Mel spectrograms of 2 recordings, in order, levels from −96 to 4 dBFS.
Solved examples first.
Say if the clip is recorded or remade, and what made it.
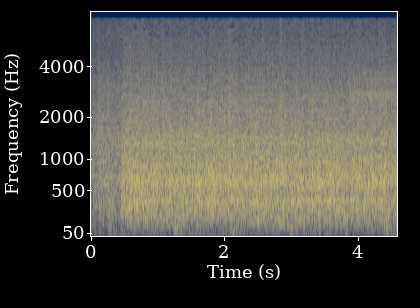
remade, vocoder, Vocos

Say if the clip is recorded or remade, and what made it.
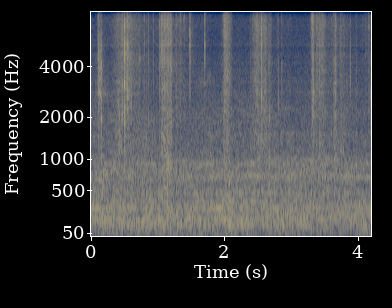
remade, codec, DAC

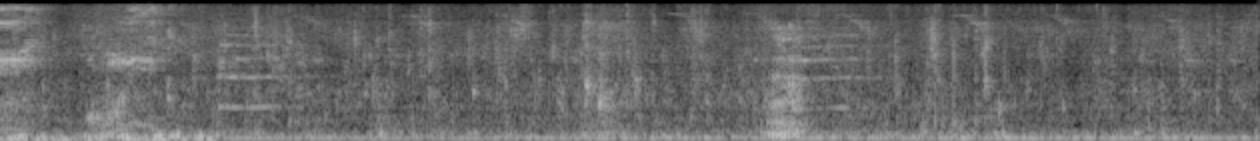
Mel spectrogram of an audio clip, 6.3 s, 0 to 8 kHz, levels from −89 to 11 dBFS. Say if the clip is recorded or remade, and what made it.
recorded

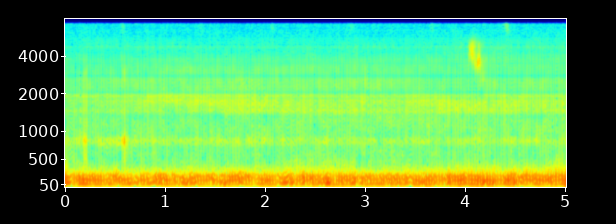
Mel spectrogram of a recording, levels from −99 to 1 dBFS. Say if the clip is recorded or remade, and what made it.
remade, vocoder, Vocos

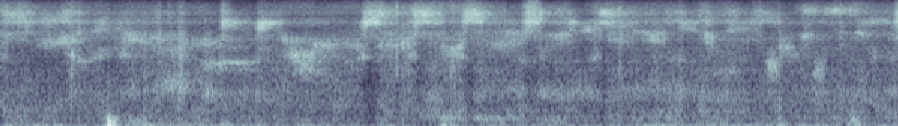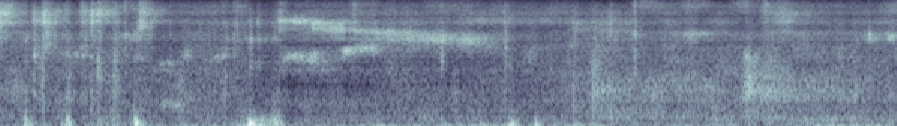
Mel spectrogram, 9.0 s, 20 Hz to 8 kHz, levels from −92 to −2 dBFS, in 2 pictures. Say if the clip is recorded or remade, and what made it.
remade, codec, ZipCodec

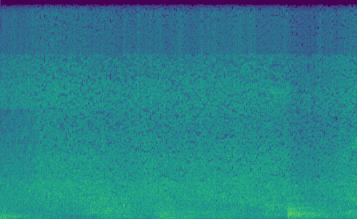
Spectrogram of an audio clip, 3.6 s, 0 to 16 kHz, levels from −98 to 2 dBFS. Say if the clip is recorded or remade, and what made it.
recorded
